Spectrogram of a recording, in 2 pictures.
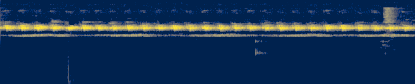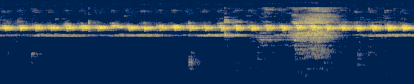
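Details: A stick-like insect with a leaf-like back, trapped inside a bottle at home; a steady, thin, very high buzzing trill that pulses about three times a second, with a few scattered clicks and rustles.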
